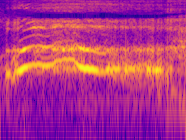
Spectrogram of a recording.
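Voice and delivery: very high drawn-out gasp of shock. Shown as a demonstration. Preacher reacting to a harsh scripture, aghast gasp. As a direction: act out being stunned. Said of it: "me quedo así como".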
